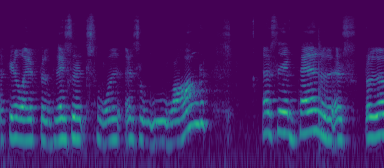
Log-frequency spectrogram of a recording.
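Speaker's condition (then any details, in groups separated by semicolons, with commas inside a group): Moebius syndrome; small tongue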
